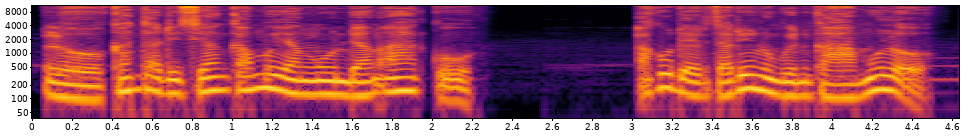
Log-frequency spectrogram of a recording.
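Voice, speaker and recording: A man voicing a sweet, gentle teenage schoolgirl who speaks softly and with care. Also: mid-range voice, expressive, moderate pace, soft background music, voice pushed up.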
